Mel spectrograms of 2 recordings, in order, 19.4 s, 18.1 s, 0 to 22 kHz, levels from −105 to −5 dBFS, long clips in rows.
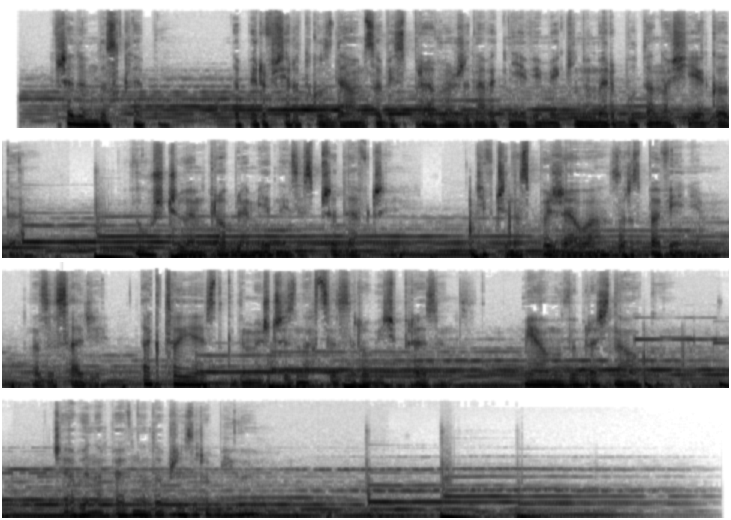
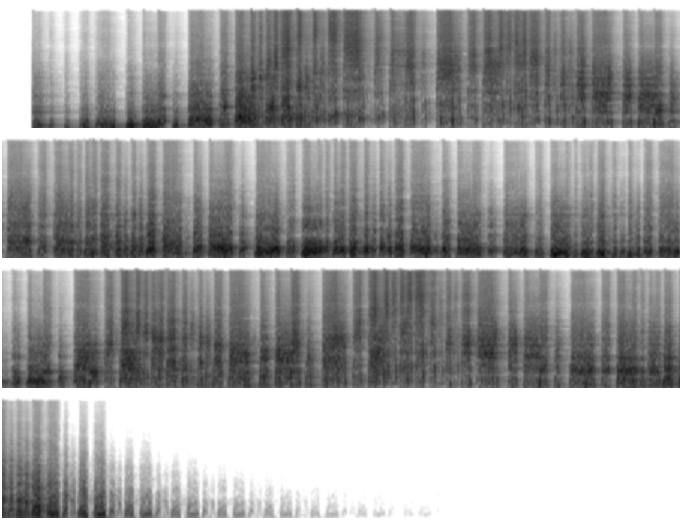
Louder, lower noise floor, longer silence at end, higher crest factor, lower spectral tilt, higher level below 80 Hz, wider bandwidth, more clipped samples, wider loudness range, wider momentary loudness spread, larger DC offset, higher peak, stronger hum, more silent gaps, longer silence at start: first, -12 LUFS vs -20 LUFS; second, -38 dBFS vs -71 dBFS; second, 0.35 s vs 3.5 s; second, 10 dB vs 18 dB; first, -6 dB/octave vs -4.5 dB/octave; first, -22 dBFS vs -40 dBFS; about the same, 16 kHz vs 17 kHz; neither; second, 2 LU vs 6 LU; about the same, 7 LU vs 7 LU; first, 0.8% vs under 0.1%; about the same, 0 dBFS vs -2 dBFS; neither; neither; about the same, 0.1 s vs 0.2 s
